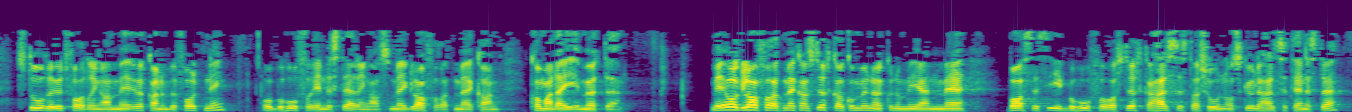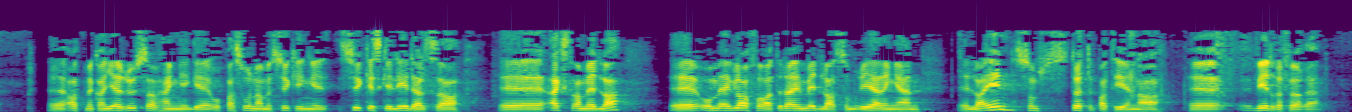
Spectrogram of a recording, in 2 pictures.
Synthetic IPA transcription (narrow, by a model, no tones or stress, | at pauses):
st̪uːʁəʉːt̪fɔʁd̪ʁɪŋɑʁmɛøːkɑnəbəfɔlknɪŋ | ʔɔbəhuːʋfɔɾɪnʋɛst̪eːɾɪŋɑsɔmɛɛɡlɑːfɔʁɑt̪mɛkʰɑn | kʰɔmːɑd̪æɪɪmøːt̪ə | mɛæɾoːɡlɑːfɔʁɑt̪mɛkʰɑnst̪ʏʁkɑkʊmʉːnəœkʊnʊmiːənmɛ | bɑːsɪsiːbəhuːfɔɾɔst̪ʏʁkɑɦɛlsəst̪ɑʂuːnɔskʉːləhɛlsət̪ʰeːnəst̪ə | ɑ̰t̪mɛkʰɑnjeːʁʉːsɑʋhɛŋɪɡəɔpʰæʁsuːnəmɛssyːkɪskəliːd̪əlsə | ɛkst̪ɾɑmɪd̪ləɾ | ɔmɛæɡlɑːfɔʁɑt̪̚d̪ɛd̪ɑɛmɪd̪ləʁsɔmʁɛjeːɾɪŋən | lɑːɪnːsɔmst̪œt̪əpɑt̪ʰiːənə | ʋiːd̪ɾəføːʁə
